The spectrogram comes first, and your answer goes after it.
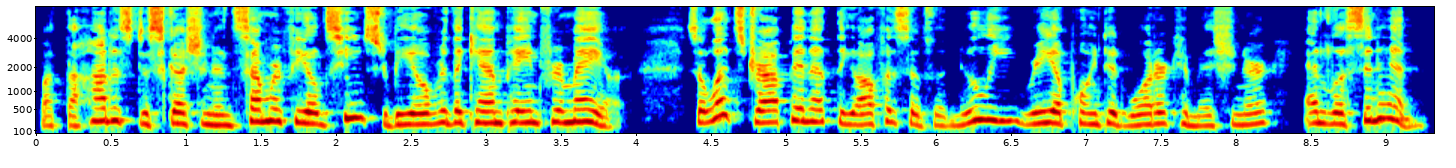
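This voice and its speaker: Husky woman announcing a radio show. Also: a little high, normal speed, darkish tone. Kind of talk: scripted old-time radio announcing.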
